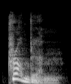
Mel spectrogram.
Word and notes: problem: British English

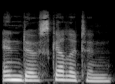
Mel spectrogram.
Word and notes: endoskeleton: American English

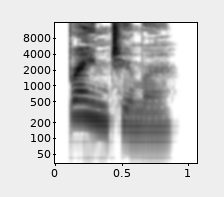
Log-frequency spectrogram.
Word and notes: brain tumour: American English

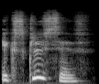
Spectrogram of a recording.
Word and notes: exclusive: British English

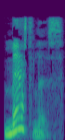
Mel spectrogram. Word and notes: mastless: British English

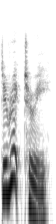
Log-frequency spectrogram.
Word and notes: directory: British English

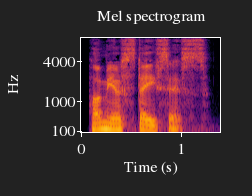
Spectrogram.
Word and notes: homeostasis: British English

